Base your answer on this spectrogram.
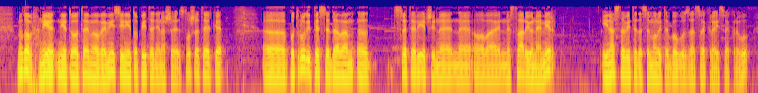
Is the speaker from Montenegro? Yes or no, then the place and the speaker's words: yes; Montenegro; popuštilo kod nas u Crnoj Gori, nego i dalje se vidim da se povampiruje sa postavljanjem spomenika Josipu Brozu u Podgorici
